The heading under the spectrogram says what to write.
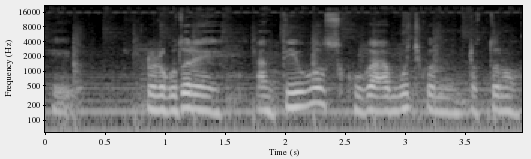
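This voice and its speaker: A middle-aged man with a Chilean accent, a teacher chatting on a talk show, thoughtful and pausing often. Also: fairly high pitch, fairly even intonation, music in the background. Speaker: show host and school teacher. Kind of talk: casual conversation on a talk show.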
